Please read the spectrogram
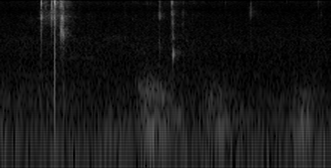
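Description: A few faint, short clicks and small noises close to the microphone in a quiet room, the loudest a sharp one about a third of a second in.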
